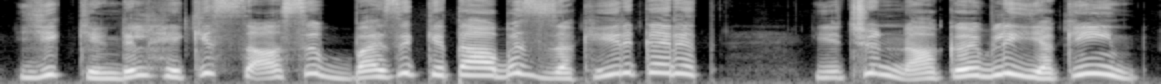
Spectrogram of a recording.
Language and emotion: Kashmiri, surprised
